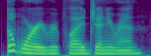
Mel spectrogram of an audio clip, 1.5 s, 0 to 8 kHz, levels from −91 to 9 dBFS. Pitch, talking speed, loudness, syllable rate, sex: 175 Hz, 200 wpm, -16 LUFS, 5.8 syllables/s, female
